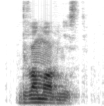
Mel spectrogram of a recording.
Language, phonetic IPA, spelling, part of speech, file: Ukrainian, [dwɔˈmɔu̯nʲisʲtʲ], двомовність, noun, LL-Q8798 (ukr)-двомовність.wav
- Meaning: bilingualism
